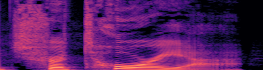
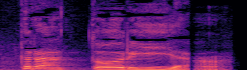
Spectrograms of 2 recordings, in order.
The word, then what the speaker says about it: Trattoria: this is her tutorial first I say Trattoria it's Trattoria next I say austeria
